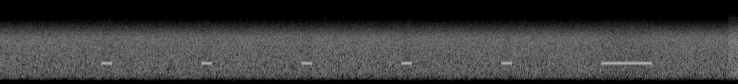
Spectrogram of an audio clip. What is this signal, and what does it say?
Radio time signal (six pips, as the Greenwich Time Signal), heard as pips, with radio hiss and a squelch burst at the end.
